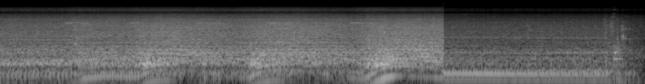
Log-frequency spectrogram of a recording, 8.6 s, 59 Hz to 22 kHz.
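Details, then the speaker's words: 30-year-old Ford Falcon revived after three years in a paddock. Several clean revs, then a steady, even idle with no misses or knocks. Normal running; an earlier exhaust note was only a hole in the muffler. "Nope. Just a hole in the muffler. That is as smooth as silk now."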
